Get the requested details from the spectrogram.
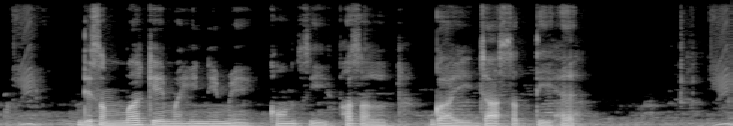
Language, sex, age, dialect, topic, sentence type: Hindi, male, 25-30, Garhwali, agriculture, question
